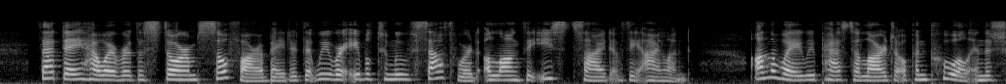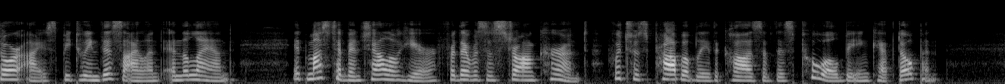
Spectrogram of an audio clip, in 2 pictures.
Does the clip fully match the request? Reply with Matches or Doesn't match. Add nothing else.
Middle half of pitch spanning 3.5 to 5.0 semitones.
Matches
